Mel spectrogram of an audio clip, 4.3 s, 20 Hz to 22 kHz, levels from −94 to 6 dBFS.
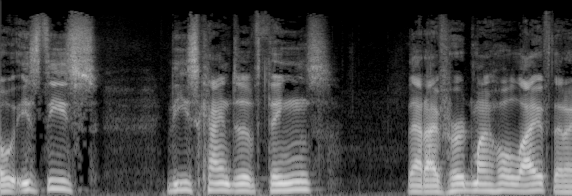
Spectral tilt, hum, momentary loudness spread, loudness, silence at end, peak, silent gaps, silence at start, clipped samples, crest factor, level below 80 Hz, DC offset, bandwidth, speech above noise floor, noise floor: -5.5 dB/octave; none; 10 LU; -17 LUFS; 0 s; -2 dBFS; none; 0 s; under 0.1%; 14 dB; -50 dBFS; under 0.1%; 16.5 kHz; 38 dB; -54 dBFS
